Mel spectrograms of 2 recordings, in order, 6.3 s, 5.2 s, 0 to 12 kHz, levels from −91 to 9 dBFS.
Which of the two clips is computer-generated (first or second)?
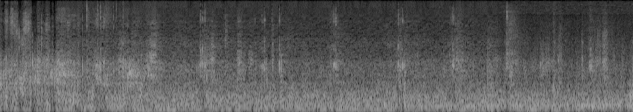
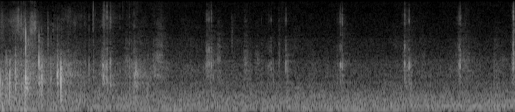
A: first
